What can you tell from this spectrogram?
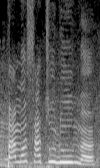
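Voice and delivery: high, slow, loud cheer; excited shout. Real, not acted. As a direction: belt it out like a rallying cry. Cheering as they leave.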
